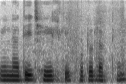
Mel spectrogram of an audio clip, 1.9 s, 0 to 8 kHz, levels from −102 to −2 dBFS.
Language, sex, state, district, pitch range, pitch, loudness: Chhattisgarhi, male, Chhattisgarh, Raigarh, 150-160 Hz, 155 Hz, -17 LUFS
